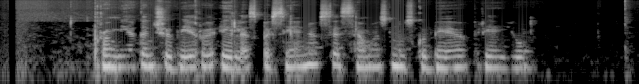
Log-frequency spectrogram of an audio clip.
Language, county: Lithuanian, Panevėžys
